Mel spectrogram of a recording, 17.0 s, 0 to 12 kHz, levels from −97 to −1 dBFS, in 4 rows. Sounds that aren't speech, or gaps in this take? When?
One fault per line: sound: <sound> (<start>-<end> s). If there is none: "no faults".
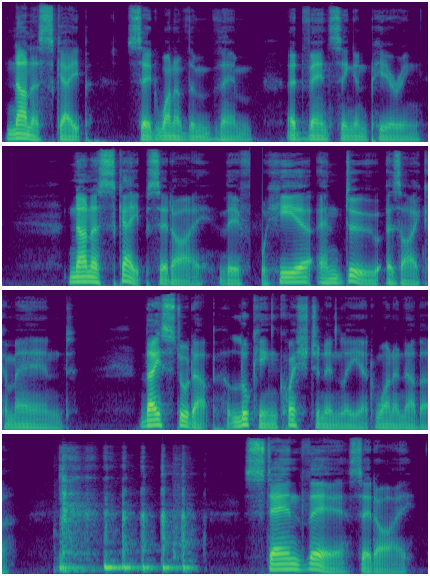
sound: dropout (6.7-6.9 s)
sound: laugh (13.3-14.8 s)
